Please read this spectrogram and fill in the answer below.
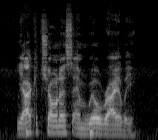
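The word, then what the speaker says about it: Jakučionis: Yaka Yakonis. Yep. Yakonis and Will Riley.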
